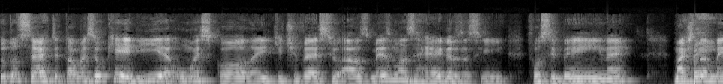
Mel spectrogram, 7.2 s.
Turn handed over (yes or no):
no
